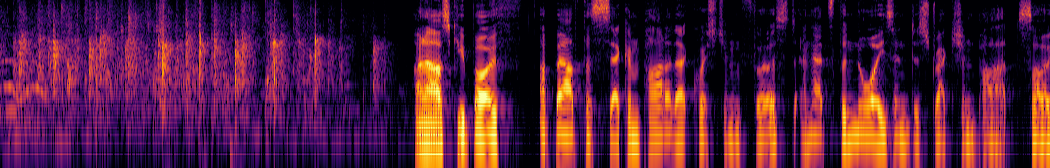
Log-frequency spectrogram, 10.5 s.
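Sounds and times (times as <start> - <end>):
audience applause: 0.0 - 4.0
speech: 4.2 - 10.4.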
